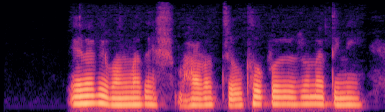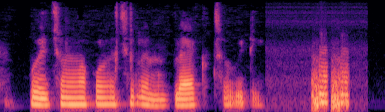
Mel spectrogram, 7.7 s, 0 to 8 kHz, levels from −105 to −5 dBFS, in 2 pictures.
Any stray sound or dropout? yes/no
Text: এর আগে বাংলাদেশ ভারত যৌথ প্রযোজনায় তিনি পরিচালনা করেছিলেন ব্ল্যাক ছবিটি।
yes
